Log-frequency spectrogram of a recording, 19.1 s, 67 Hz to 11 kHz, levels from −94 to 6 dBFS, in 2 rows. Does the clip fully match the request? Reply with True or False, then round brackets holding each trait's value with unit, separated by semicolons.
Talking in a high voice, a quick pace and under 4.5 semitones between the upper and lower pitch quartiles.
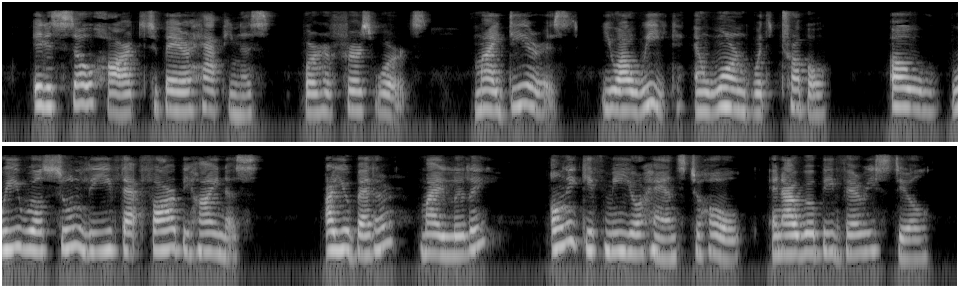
False (225 Hz; 150 wpm; 3.0 semitones)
